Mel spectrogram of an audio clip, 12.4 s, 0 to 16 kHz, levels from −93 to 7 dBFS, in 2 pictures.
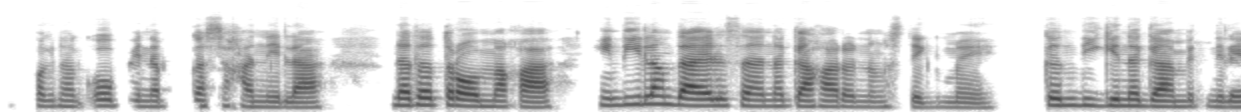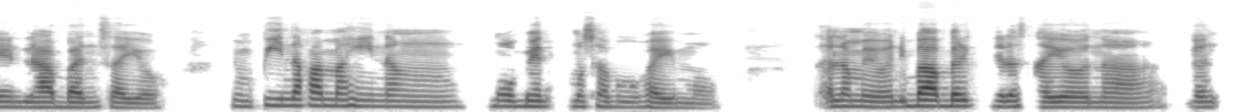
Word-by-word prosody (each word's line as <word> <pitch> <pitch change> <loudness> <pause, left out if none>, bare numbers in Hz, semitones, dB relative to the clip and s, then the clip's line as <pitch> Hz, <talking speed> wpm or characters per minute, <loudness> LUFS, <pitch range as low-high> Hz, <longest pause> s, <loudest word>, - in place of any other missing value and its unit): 'pag 200 -1 -6
nag 190 -1 -7
open 200 -3 -3
up 180 - -5
ka 200 - -2
sa 205 - -9
kanila 170 -3 0 0.4
na-to-trauma 220 -5 +5
ka 170 -1 +4 0.2
hindi 235 +3 -1
lang 265 0 +4
dahil 215 -1 +7
sa 205 -2 +1
nagkakaroon 185 -2 +1
ng 170 +1 -9
stigma, 160 -2 -7
eh, - - -17 0.3
kung 225 -1 +1
hindi 220 - -3
ginagamit 195 -3 +2
nila 175 -1 -4
'yun 170 - -9
laban 165 0 +2
sa'yo 150 -4 -5 0.4
yung 185 - -10
pinakamahinang 195 -5 -2 0.2
moment 190 -1 -1
mo 180 - -5
sa 180 - -4
buhay 165 -3 -4
mo. 145 -2 -14 0.6
Alam 190 0 0
mo - - 0
'yon 170 - -3
ibabalik 195 0 +7
nila 180 0 -1
sa'yo 165 -1 0
na 160 0 -5
gan 170 0 -5
185 Hz, 190 wpm, -26 LUFS, 170-205 Hz, 0.6 s, dahil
